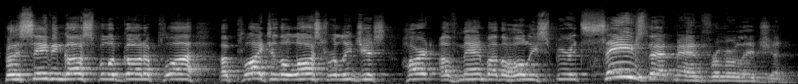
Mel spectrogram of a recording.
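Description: A man's voice: extremely high pitch, normal speed, hardly any pauses, reverberant. A man preaching a fervent, emphatic sermon, posing rhetorical questions to his listeners. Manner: emphatic, impassioned preaching that rises to shouting; repeatedly addresses listeners as friends.

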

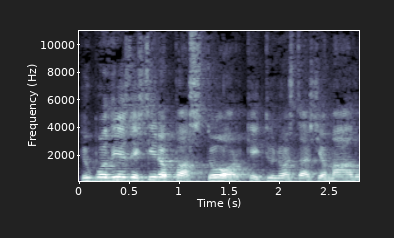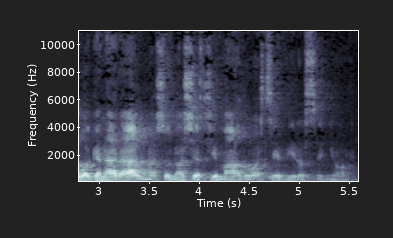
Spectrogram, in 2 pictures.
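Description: A man preaching a sermon, animated, swinging from loud to soft and acting out quotes. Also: on the high side, brisk, a little hiss or hum. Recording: echoey room.

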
